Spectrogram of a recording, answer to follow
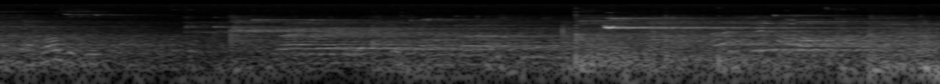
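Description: Floorball play on a wooden sports-hall floor: players calling out, with short sneaker squeaks and a sharp knock about four seconds in, all echoing in the hall.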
